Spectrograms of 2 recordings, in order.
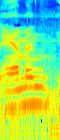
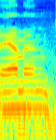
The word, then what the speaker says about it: almond: And he goes, well, they're pronounced, when they're in a tree, it's pronounced almond. – Yeah. – And when they're on the ground, it's pronounced almond, because to get them from the tree to the ground, you have to knock the L out of them.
